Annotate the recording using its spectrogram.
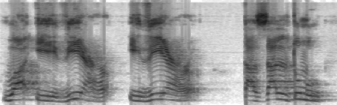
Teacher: زا سیٹی کے ساتھ پڑھا جائے گا کیونکہ حروف صفیریہ میں سے ہے، اور تموہم تا بریک پڑھا جاتا ہے، اس کا مخرج پہلے آپ کو بتا چکا ہوں، میم کے بعد واو ہے، واو مدہ ایک الف کی مقدار لمبا کر کے پڑھیں گے، ہم ہاں بھاری ساؤنڈ کے ساتھ پڑھا جائے گا، وَإِذِ اعْتَزَلْتُمُوهُمْ۔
